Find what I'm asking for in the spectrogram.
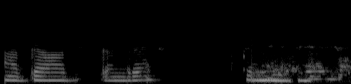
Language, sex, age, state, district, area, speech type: Kannada, female, 30-45, Karnataka, Chitradurga, rural, conversation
